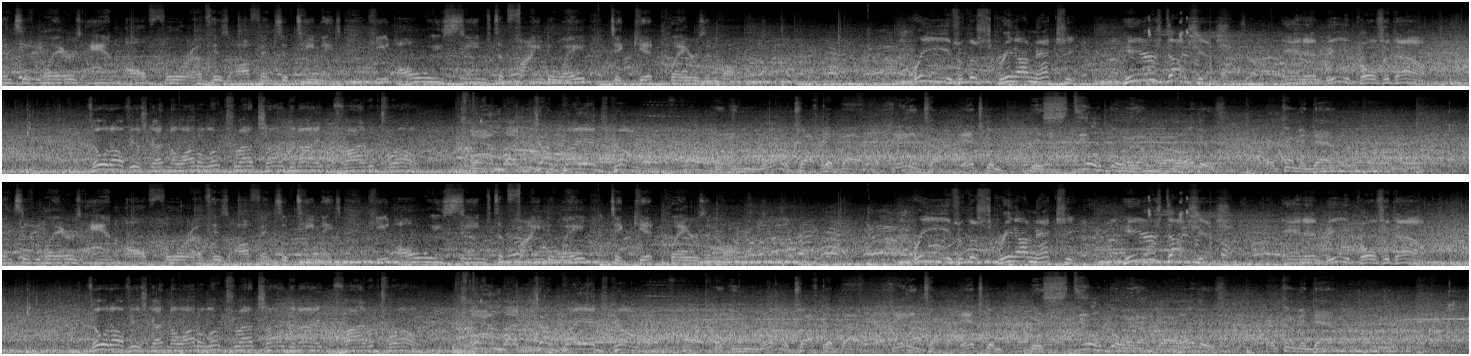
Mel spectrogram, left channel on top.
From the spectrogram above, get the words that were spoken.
players and all 4 of his offensive teammates. He always seems to find a way to get players involved. Reeves with the screen on Maxey. Here's Doncic. And Embiid pulls it down. Philadelphia's gotten a lot of looks from outside tonight. 5 of 12. And the dunk by Edgecombe. And you want to talk about hang time. Edgecombe is still going up while others are coming down.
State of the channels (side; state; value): both; normal; correlation 0.57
